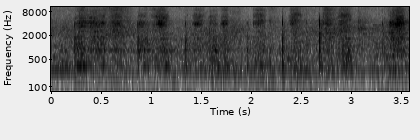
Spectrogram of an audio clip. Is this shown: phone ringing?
no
